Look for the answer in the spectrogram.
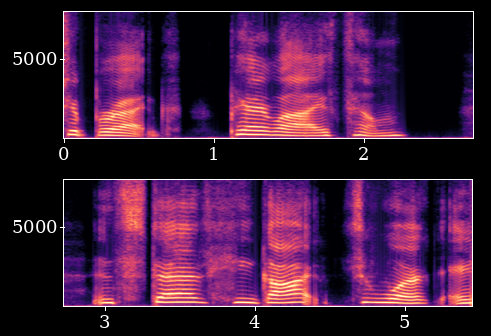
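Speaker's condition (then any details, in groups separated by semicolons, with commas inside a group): Hemiplegic cerebral palsy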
